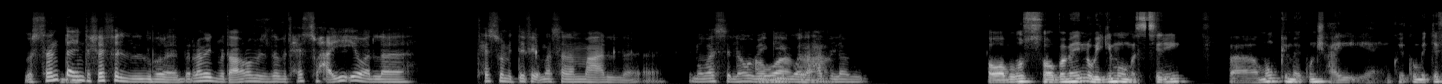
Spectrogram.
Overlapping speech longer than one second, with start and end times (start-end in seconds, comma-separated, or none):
none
